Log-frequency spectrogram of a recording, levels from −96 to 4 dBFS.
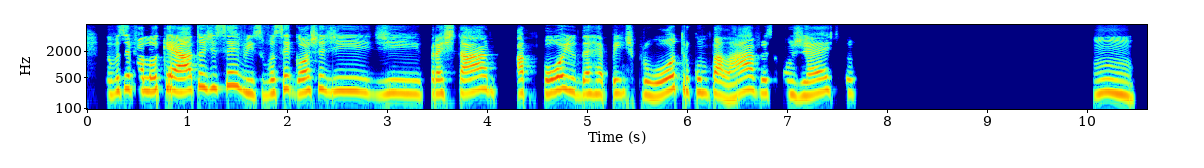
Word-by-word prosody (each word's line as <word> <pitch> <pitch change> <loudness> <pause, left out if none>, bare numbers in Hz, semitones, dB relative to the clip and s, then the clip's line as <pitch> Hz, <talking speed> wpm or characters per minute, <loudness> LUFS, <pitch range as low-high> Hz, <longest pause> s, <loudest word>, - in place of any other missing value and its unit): Então 210 - -11
você 280 +3 -1
falou 255 -1 0
que 285 - 0
é 255 - +7
atos 260 +6 +6
de 290 0 -2
serviço. 255 -10 -2
Você 225 +6 0
gosta 245 +3 +1
de 250 -1 -5
de 215 0 -6
prestar 225 +4 +2 0.2
apoio, 230 +3 +2
de 215 +1 -1
repente, 215 +1 -5
para 205 - -6
o 190 - -2
outro 250 +6 +2
com 230 -1 -4
palavras, 225 +4 +1
com 215 -1 -8
gestos? 225 +4 -3 2.4
Hum. 215 -4 -4
230 Hz, 135 wpm, -22 LUFS, 215-255 Hz, 2.4 s, é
